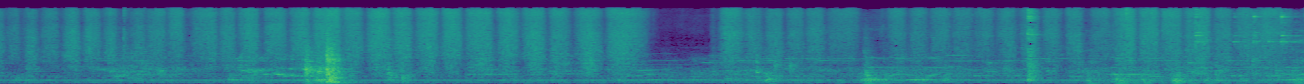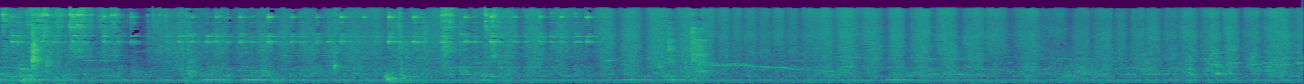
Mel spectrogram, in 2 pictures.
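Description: Cloth scrubbing a painted wall in quick repeated back-and-forth strokes, with a single knock about four seconds in.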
